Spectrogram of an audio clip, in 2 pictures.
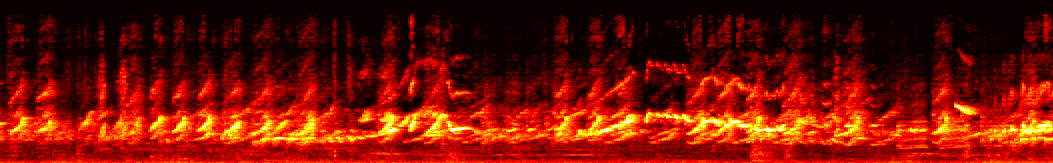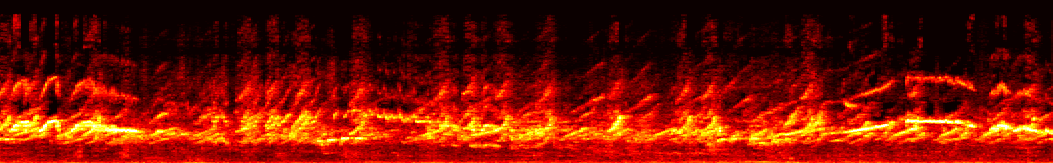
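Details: A pair of blue Gouldian finches giving a steady stream of thin, high chirps and short whistled notes, overlapping and repeated rapidly throughout, with some calls sliding upward, over a quiet background.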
